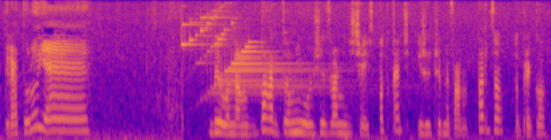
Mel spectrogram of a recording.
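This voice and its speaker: A woman's voice: medium pitch, moderate pace, loud music behind the voice. A woman hosting a quiz for children, asking playful questions, with a little background noise.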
